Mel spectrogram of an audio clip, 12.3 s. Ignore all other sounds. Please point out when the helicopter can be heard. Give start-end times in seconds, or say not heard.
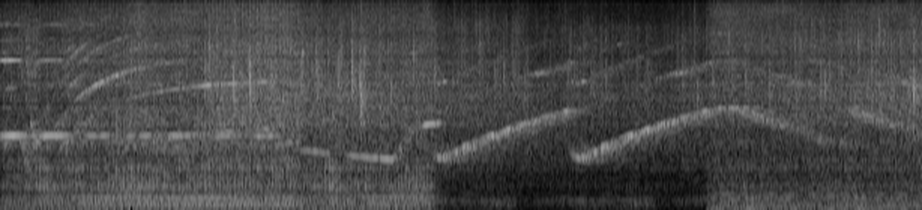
0.0-5.8.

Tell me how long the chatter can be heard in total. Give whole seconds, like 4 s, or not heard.
not heard.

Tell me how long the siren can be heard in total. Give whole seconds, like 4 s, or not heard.
12 s.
